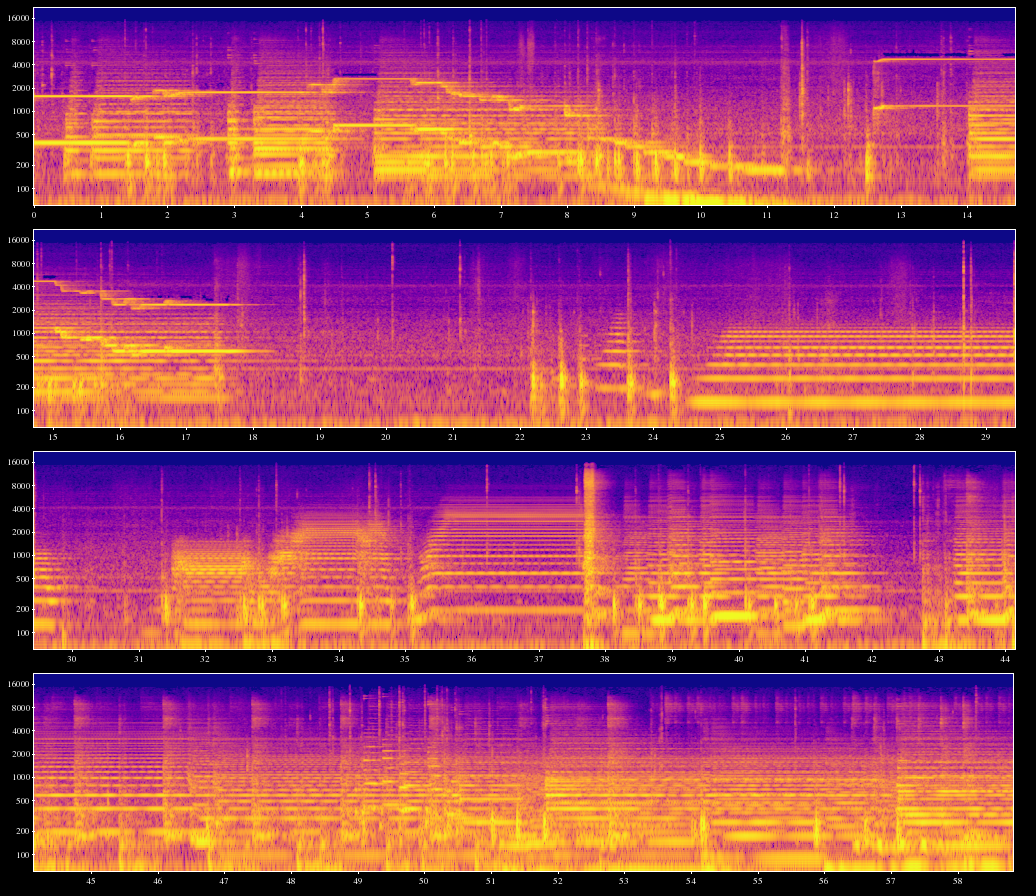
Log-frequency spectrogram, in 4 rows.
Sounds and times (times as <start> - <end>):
Music: 0.0 - 18.5, 22.6 - 58.8
Sound effect: 31.5 - 38.1.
